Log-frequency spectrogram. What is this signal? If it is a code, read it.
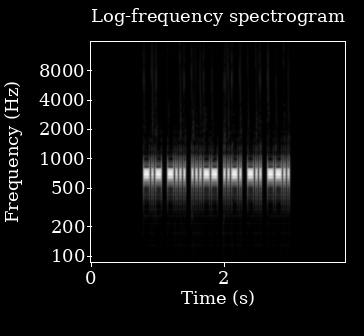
Morse code, heard as a keyed tone, about 40 wpm, 700 Hz. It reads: KB3FDZ
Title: USA Call Signs - 6 Characters - 40wpm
